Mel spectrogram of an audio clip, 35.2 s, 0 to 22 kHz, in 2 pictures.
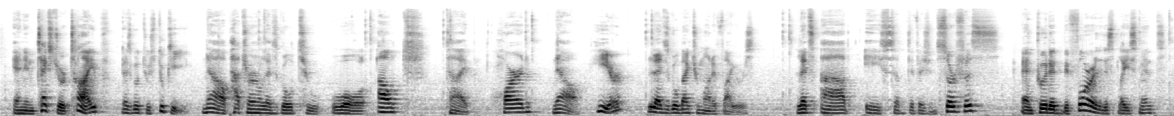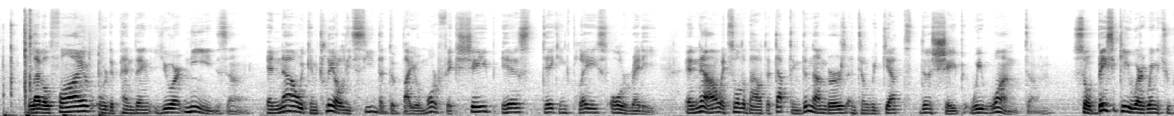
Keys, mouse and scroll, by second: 1.7 click, 2.8-3.9 scroll down 8, 3.9-5.6 drag, 6.6-8.1 drag, 9.7 click, 11.7-14.2 drag, 17.1-21.5 drag, 23.1-26.2 scroll up 1.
